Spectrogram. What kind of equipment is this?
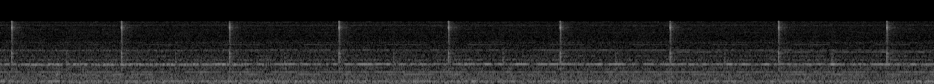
valve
